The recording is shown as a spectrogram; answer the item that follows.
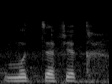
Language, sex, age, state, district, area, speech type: Urdu, male, 18-30, Uttar Pradesh, Gautam Buddha Nagar, rural, read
